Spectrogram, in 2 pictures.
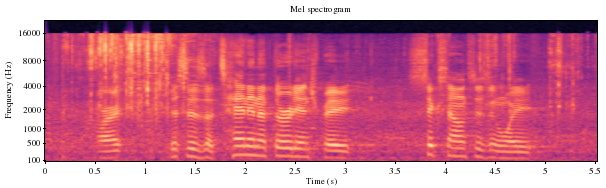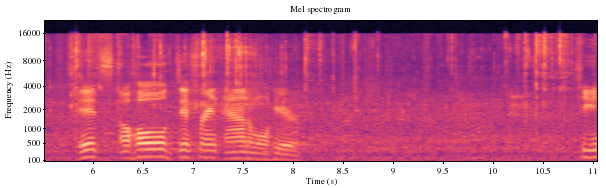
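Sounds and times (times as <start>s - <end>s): exhibition hall background hiss: 0.0s - 11.0s.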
